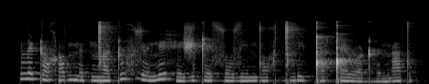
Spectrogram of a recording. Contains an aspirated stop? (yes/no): no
